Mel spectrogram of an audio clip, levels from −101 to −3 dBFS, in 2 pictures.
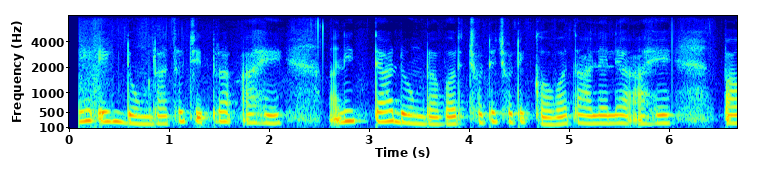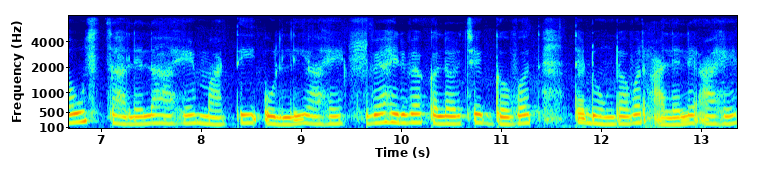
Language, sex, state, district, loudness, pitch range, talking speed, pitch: Marathi, female, Maharashtra, Aurangabad, -36 LUFS, 195-235 Hz, 115 wpm, 210 Hz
